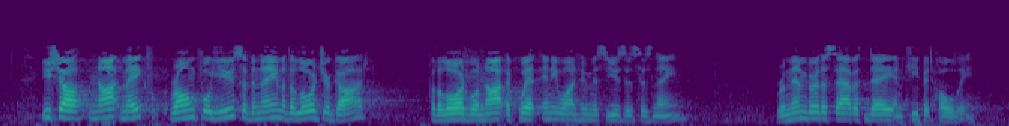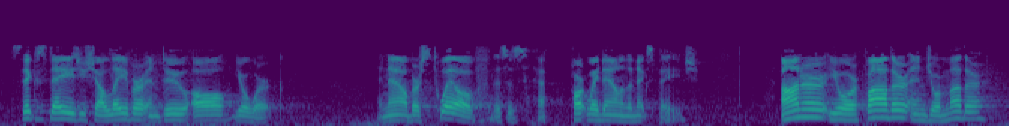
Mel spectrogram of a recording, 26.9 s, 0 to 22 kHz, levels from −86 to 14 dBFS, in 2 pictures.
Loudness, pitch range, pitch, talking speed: -34 LUFS, 135-180 Hz, 155 Hz, 140 wpm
